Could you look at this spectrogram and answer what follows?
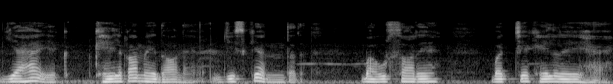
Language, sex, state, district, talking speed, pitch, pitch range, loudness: Hindi, male, Uttar Pradesh, Saharanpur, 135 wpm, 125 Hz, 110-130 Hz, -16 LUFS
